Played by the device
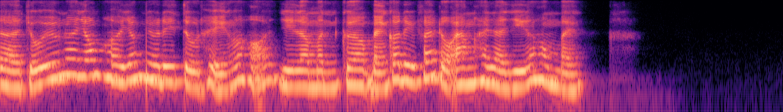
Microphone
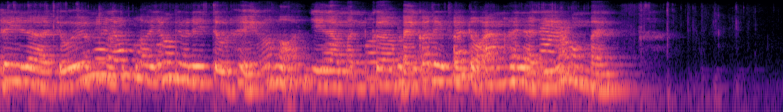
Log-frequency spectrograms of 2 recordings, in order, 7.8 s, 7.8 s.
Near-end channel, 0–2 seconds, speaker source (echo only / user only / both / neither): both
